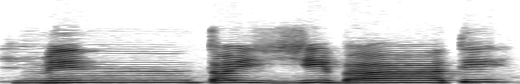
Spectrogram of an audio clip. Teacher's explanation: پورا نون نہ پڑھیں, من نون کو ناک سے پڑھیں. اگر آپ اپنی زور لگائیں گی نا اوپر کی طرف تو پھر نون پورا ادا ہو جاتا ہے.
